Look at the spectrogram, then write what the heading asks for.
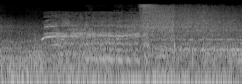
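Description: A saddled horse whinnies in one loud, drawn-out neigh with a shrill, quavering tone that holds for about three seconds.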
